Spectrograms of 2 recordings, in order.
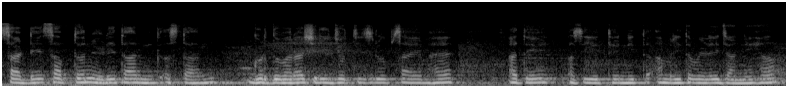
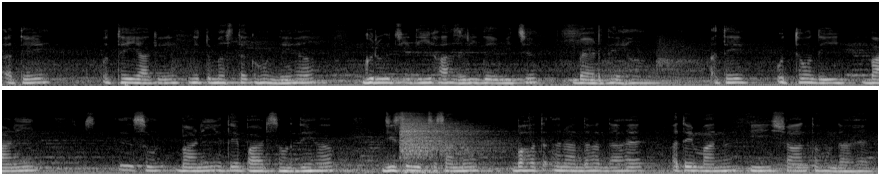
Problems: constant background noise, continuous background conversations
